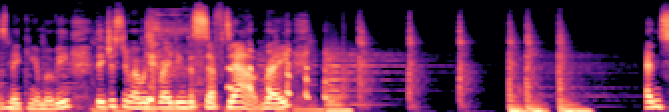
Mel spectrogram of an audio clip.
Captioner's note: laughter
